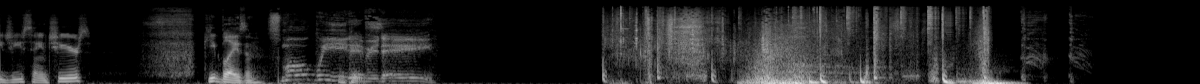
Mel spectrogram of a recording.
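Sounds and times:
deep electronic boom: 7.4 - 8.5
short swooshing hits: 7.4 - 8.9.

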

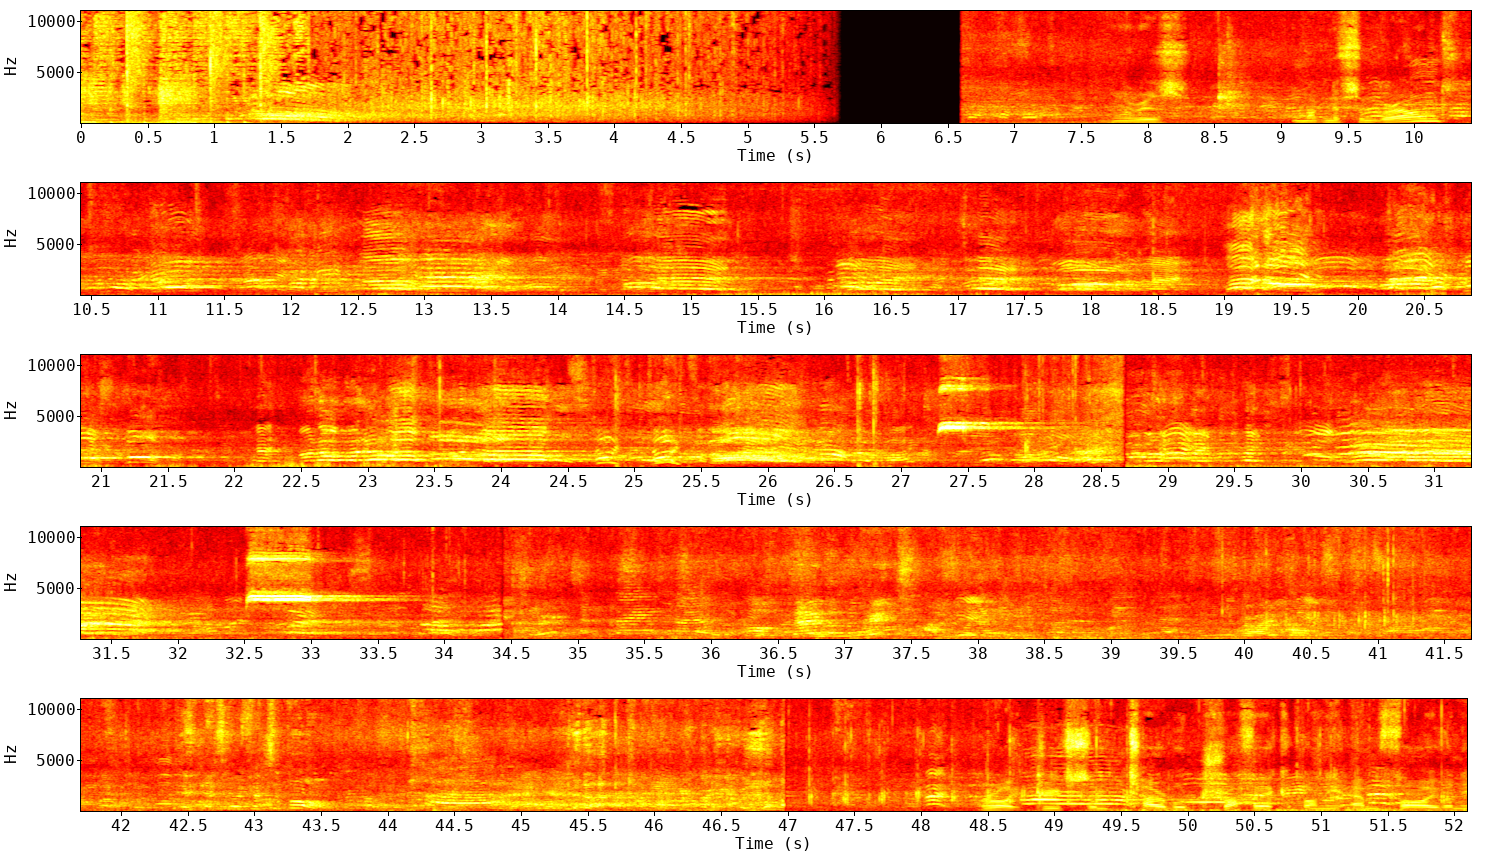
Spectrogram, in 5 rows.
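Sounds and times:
players shouting: 0.8 - 4.9, 22.6 - 34.6
low outdoor background noise: 6.6 - 49.4
referee's whistle blasts: 27.3 - 28.2, 32.5 - 33.8.

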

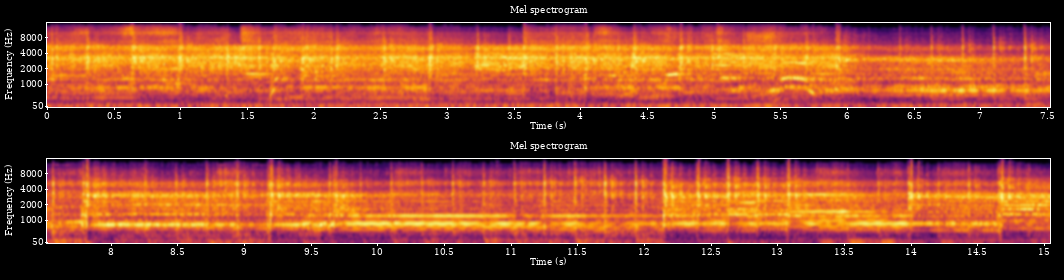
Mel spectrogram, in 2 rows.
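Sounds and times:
loud dance music: 0.0 - 15.0.

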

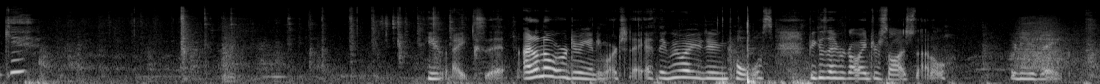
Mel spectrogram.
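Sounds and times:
pigeon cooing: 0.1 - 4.9.

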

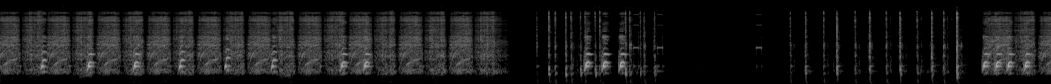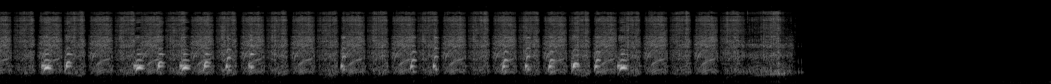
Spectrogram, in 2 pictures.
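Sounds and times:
tinny electronic toy song: 0.0 - 5.1, 9.8 - 18.5
quick clicking beats: 0.0 - 6.6, 7.9 - 18.5
scratchy rhythmic sound with chirps: 9.8 - 13.2, 13.9 - 17.2.

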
